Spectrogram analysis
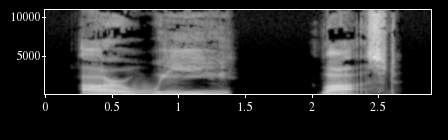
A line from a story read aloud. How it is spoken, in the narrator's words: I asked in a hesitant voice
